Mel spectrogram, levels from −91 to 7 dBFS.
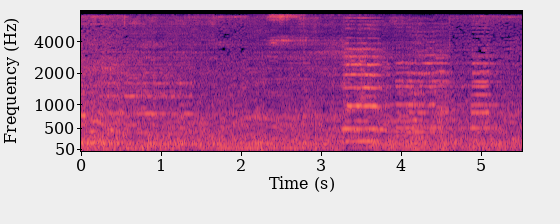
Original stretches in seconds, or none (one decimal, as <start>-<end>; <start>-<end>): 0.0-0.6; 1.7-2.1; 4.6-5.5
